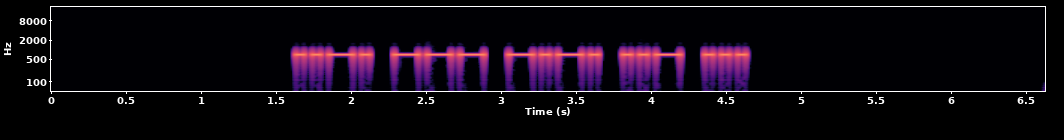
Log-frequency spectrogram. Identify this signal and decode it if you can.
Morse code, heard as a keyed tone, about 23 wpm, 700 Hz. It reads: FOCUS
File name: 5 Letter Words - First 3 Letters Given - 22wpm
